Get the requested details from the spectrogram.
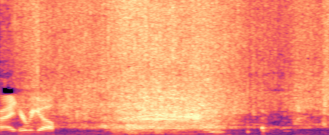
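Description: Tyres splash and squelch through mud.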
